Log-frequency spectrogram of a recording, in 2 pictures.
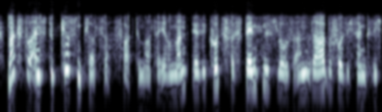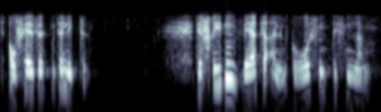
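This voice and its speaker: A man reading a literary story aloud in a measured narration. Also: on the high side, dry recording. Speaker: reader. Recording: phone-like narrow band.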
